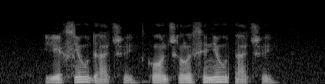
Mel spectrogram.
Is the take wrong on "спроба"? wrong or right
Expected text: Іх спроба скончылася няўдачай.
wrong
